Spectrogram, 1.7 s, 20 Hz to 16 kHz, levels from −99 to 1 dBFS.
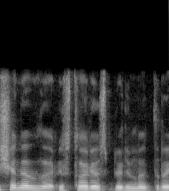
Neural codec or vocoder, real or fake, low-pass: autoencoder, 22.05 kHz, a latent of 192 numbers a frame, VITS, trained on one speaker; fake; 9.9 kHz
